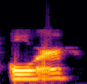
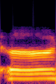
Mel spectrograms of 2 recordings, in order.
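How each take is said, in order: First: The vowel is full, sounding like 'or'. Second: The vowel is reduced, sounding like 'er'. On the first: "not or" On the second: "Michiganders tend to say er"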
